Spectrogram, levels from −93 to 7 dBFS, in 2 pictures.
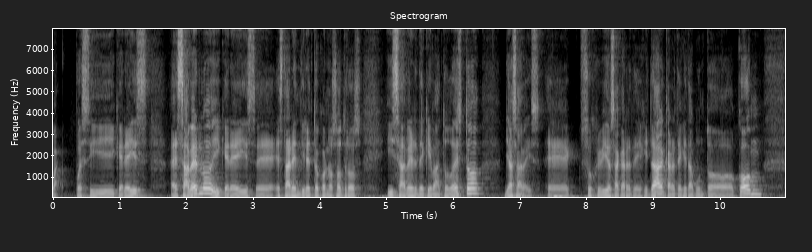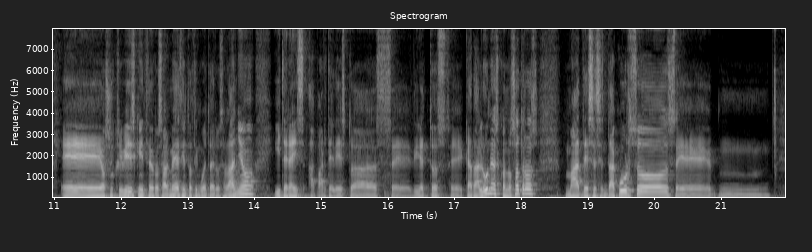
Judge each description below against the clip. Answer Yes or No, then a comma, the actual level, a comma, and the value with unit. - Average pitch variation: Yes, average, 3.2 semitones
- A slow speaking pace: No, average, 155 wpm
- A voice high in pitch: No, low, 120 Hz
